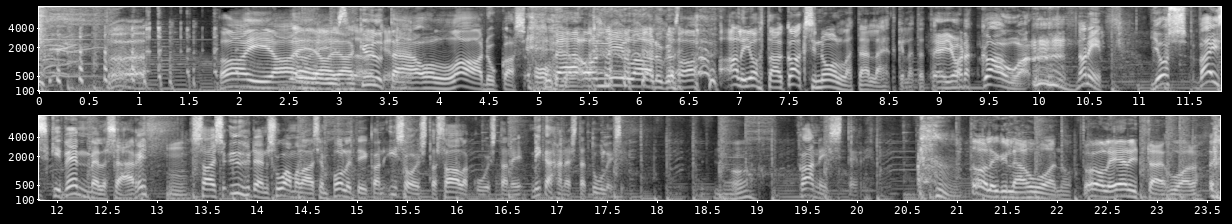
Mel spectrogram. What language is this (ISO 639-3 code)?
fin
